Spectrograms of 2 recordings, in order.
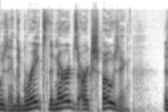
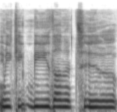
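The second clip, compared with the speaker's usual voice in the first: very slow, pitched-up, mocking parroting voice; 7 semitones higher than usual. Repeating a line from a clip, mocking imitation of his speech. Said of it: "why are you talking like that?".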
